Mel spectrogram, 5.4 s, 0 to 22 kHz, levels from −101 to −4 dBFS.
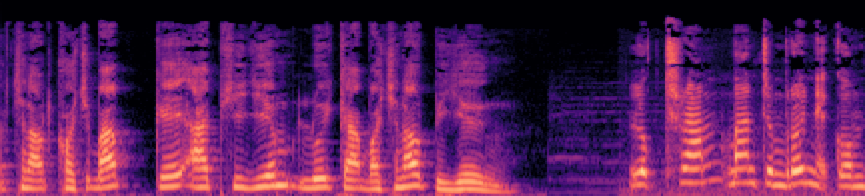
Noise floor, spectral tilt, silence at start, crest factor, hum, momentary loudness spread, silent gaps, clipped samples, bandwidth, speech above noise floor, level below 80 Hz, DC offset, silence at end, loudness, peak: -62 dBFS; -5 dB/octave; 0 s; 18 dB; none; 4 LU; none; under 0.1%; 14 kHz; 39 dB; -54 dBFS; under 0.1%; 0 s; -24 LUFS; -8 dBFS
